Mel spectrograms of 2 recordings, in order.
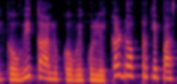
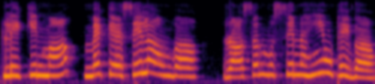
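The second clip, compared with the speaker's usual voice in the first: put-on high, pleading child voice; a small boy begging his mother; little boy voice; 5 semitones higher than usual. Young son pleading.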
